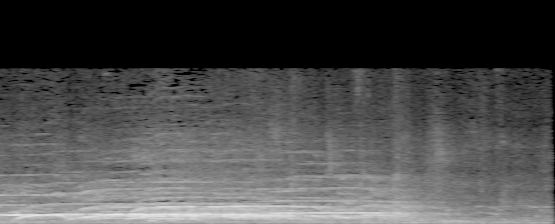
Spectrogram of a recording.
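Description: An audience screams and cheers loudly.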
